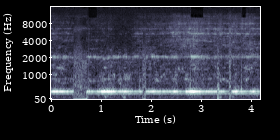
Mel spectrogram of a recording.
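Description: Faint background music from a shared video heard over a webinar's audio: a steady sustained drone of two low tones, cutting out briefly a few times.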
